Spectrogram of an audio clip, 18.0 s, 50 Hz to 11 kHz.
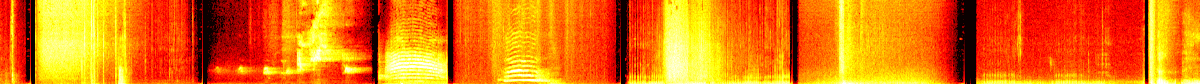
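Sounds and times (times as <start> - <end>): meow-like cries: 5.7 - 6.7, 7.5 - 8.4.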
